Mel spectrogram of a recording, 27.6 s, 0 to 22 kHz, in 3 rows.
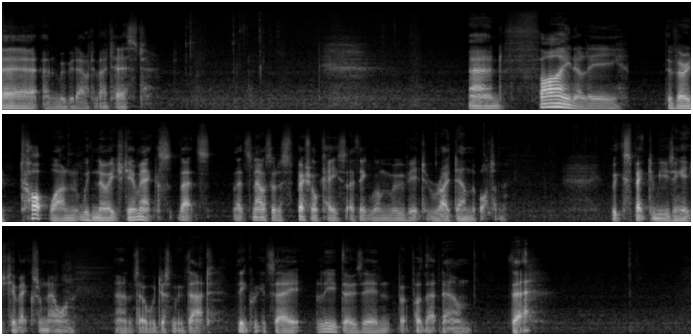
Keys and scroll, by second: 3.4 super+v, 15.6 super+x, 25.1 super+v.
